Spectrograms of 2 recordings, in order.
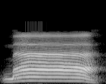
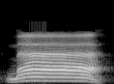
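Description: First: The vowel is drawn out and long. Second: The vowel is drawn out and long.

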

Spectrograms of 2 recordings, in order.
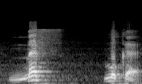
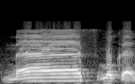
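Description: First: The first vowel is kept short. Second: The first vowel is held long. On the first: The speaker calls it right. "as though it was just a short vowel" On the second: The speaker calls it wrong. "don't try to pronounce it long"

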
